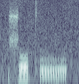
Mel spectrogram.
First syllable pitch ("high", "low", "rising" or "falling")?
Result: high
